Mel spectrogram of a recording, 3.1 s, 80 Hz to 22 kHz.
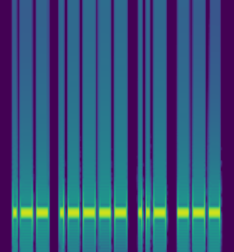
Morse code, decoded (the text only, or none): W1UO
